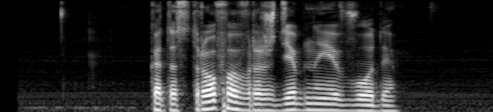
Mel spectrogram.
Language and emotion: Russian, neutral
